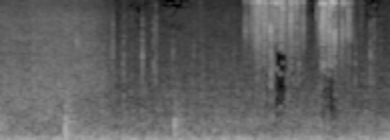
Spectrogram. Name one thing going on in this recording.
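Coins clink and jingle as a hand rummages through them.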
